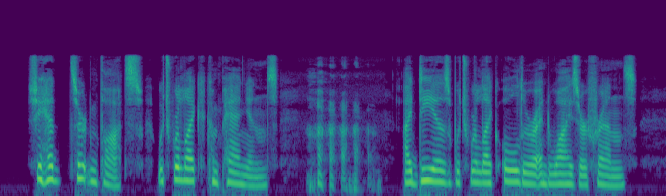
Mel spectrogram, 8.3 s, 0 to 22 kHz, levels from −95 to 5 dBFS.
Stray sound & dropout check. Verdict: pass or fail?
fail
